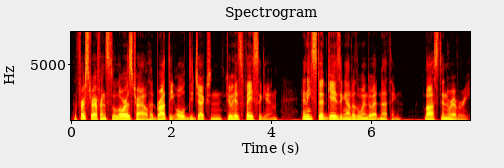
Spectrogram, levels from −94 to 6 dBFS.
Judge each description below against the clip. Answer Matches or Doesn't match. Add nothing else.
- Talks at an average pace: Doesn't match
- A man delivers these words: Matches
